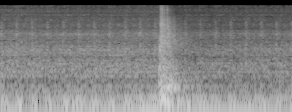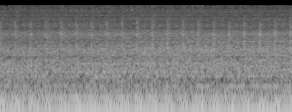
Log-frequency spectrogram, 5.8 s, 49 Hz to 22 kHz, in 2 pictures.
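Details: BMW M5 F10 S63TU engine at idle: faint fast even ticking over steady idle with one louder bang early; cause unknown.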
